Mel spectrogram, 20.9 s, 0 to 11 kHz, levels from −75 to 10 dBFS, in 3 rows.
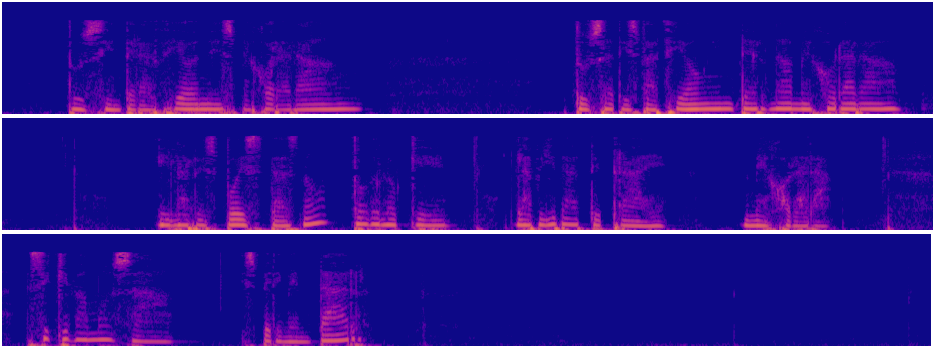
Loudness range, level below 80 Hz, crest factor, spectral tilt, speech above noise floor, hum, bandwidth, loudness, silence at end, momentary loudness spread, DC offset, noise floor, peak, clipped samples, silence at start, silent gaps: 8 LU; -38 dBFS; 20 dB; -6 dB/octave; 42 dB; none; 6.6 kHz; -33 LUFS; 4.25 s; 12 LU; under 0.1%; -73 dBFS; -14 dBFS; under 0.1%; 0.5 s; none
